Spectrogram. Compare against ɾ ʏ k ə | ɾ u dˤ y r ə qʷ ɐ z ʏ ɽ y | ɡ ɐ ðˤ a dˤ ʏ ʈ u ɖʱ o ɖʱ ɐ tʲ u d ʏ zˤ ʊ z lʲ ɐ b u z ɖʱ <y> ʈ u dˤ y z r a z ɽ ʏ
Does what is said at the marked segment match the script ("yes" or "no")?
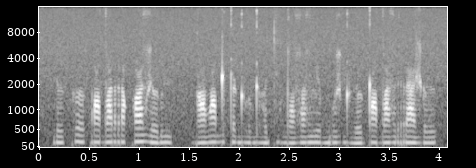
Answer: no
